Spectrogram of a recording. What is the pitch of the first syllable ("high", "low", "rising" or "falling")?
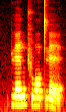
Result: high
